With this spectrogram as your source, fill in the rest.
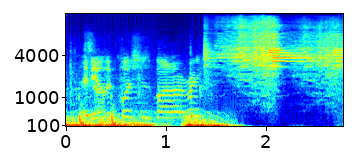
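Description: A young man raps forcefully, close up.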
